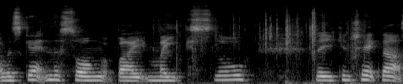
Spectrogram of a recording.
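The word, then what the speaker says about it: Miike Snow: So when I was tuning in your energy, Gemini, I was getting the song by Mike Snow. Now you can check that song out on YouTube. It's spelled Miike, Snow.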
